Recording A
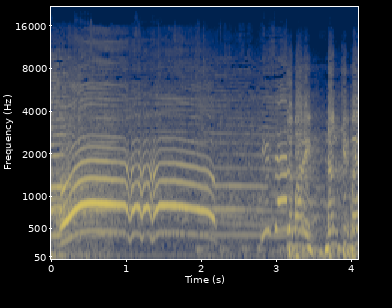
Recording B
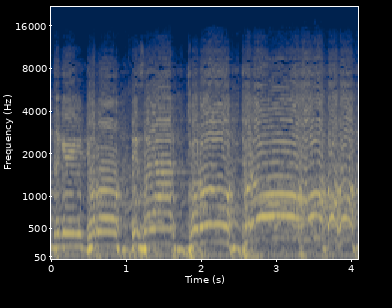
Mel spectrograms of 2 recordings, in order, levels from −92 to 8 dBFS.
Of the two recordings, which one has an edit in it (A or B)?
A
